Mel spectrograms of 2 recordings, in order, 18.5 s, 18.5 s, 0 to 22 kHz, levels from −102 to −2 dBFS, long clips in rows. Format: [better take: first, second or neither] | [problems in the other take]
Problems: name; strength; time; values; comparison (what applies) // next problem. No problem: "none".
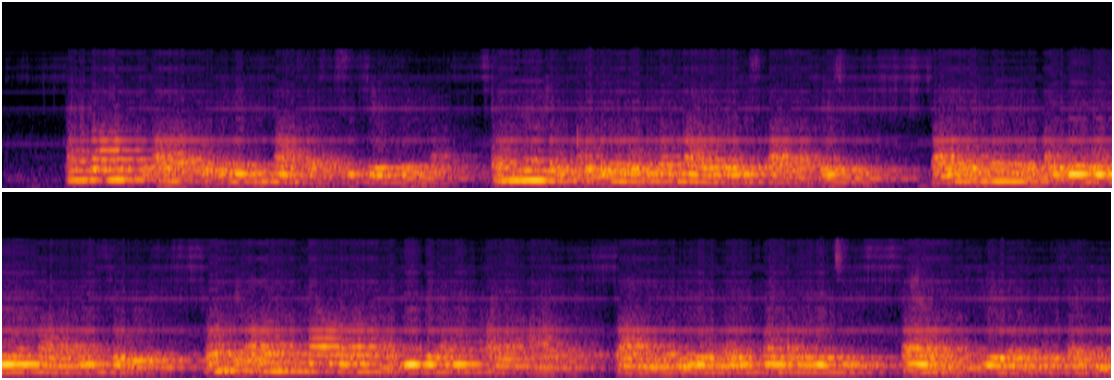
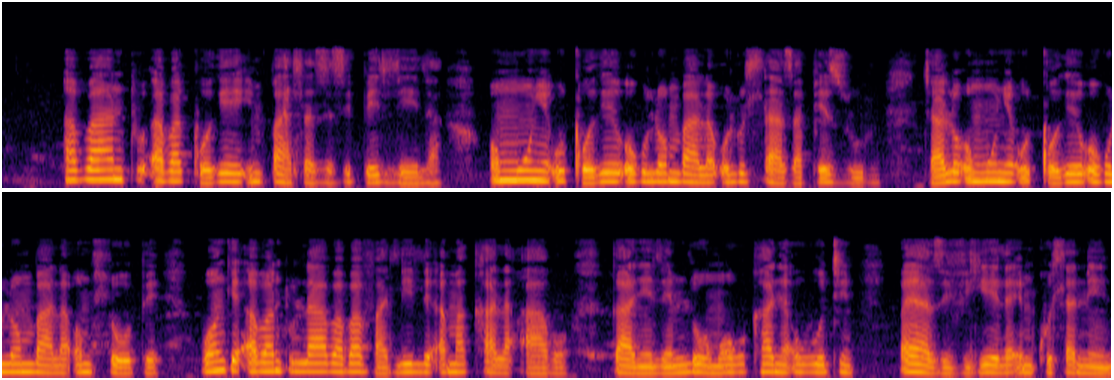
second | noise reduction (neural separator model SepFormer DNS4)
